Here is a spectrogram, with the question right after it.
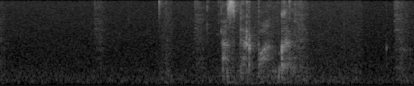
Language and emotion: Russian, neutral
